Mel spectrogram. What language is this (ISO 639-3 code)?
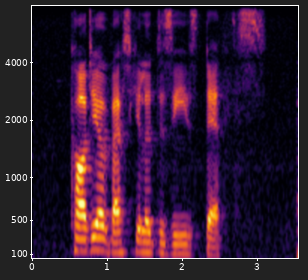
eng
